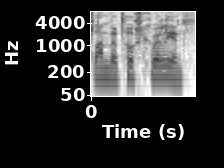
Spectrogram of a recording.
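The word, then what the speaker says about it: Llanfair Pwllgwyngyll: It's Llanfair Pwllgwilion. That's how they pronounce it.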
